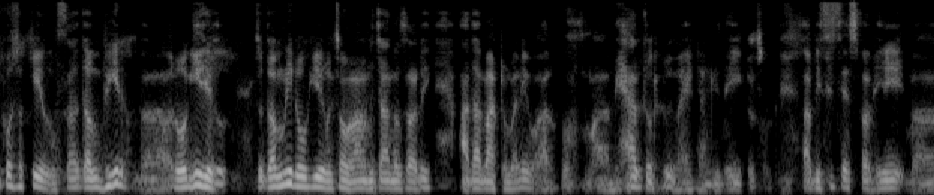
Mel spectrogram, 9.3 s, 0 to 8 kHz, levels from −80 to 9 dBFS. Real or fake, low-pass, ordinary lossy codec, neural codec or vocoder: fake; none; none; codec, 16 kHz, 1 kbps, FreqCodec, larger model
